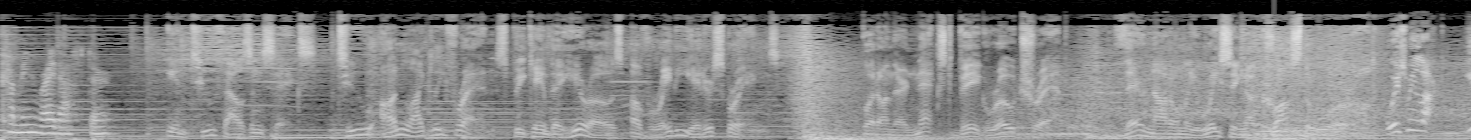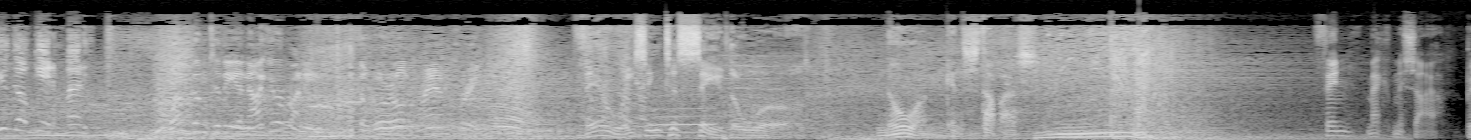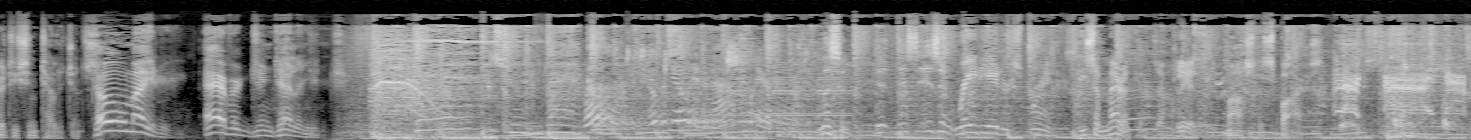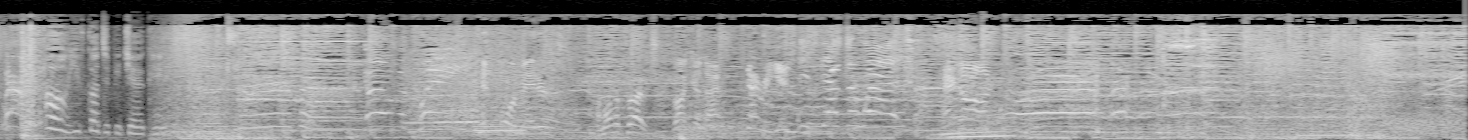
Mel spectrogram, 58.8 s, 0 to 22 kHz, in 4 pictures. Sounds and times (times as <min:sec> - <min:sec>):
Speech: 0:00.0 - 0:07.9, 0:08.6 - 0:15.6, 0:16.4 - 0:20.0, 0:20.6 - 0:22.9, 0:23.5 - 0:25.1, 0:28.0 - 0:33.0, 0:34.4 - 0:44.0, 0:44.6 - 0:45.9, 0:47.8 - 0:54.1
Music: 0:00.0 - 0:28.6, 0:33.0 - 0:58.8
Car: 0:10.3 - 0:22.3, 0:23.0 - 0:27.0, 0:46.2 - 0:58.8.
